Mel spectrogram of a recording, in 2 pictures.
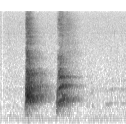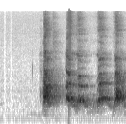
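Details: Cavalier King Charles Spaniel puppies from Robin's litter yap indoors during a livestream. Two quick yips come first, then after a silent gap a rapid burst of several overlapping yaps, with a sharp click among them.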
